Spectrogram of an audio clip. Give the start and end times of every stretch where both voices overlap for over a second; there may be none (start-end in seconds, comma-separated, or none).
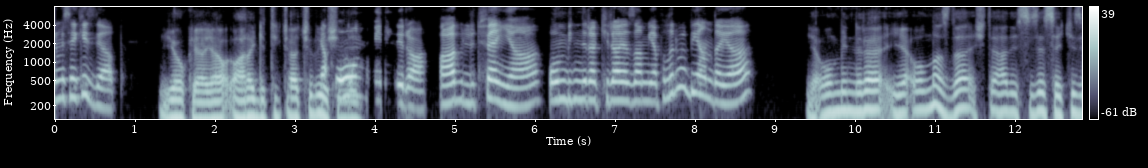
none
